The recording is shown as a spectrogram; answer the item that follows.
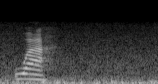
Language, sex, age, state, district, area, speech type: Assamese, female, 30-45, Assam, Nalbari, rural, read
